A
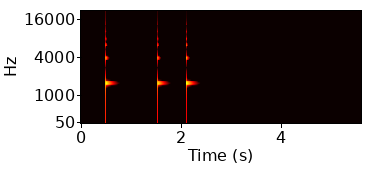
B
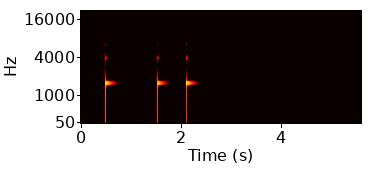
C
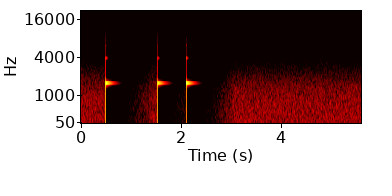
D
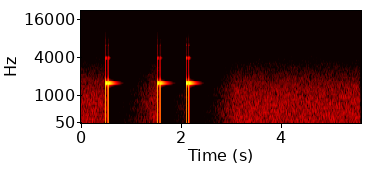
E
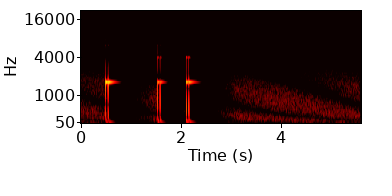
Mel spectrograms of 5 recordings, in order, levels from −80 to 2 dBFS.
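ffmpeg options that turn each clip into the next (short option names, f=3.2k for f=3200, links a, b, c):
-af "lowpass=1.2k,volume=5.5dB"
-filter_complex "[0:a]highshelf=f=3.5k:g=-9.5,asplit=2[a][b];[b]acompressor=mode=upward:threshold=-29dB:ratio=2.5,volume=3dB[c];[a][c]amix=inputs=2:normalize=0"
-af "aecho=1:1:44|57:0.596|0.531,volume=-1dB"
-filter_complex "[0:a]afreqshift=55,asplit=2[a][b];[b]afreqshift=-0.4[c];[a][c]amix=inputs=2:normalize=1,volume=-7.5dB"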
